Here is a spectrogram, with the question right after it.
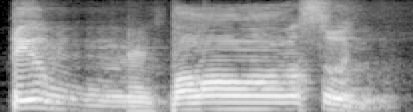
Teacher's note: contoh untuk huruf ro sukun sebelumnya kasrah, kemudian berikutnya ada huruf isti'la, maka ro-nya dibaca tebal.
